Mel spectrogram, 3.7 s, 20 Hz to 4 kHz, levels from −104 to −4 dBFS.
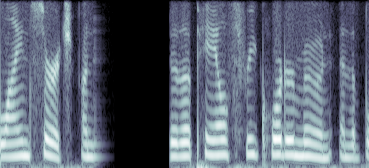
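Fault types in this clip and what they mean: Call audio freeze: from 0.94 to 1.71 s the speech stops advancing. The last sound is drawn out into a short fading buzz or hiss, then about 0.63 s of near silence, before the talk resumes exactly where it left off. The likely cause is a jitter buffer running dry while packets were held up, so about 0.75 s was inserted rather than lost, and everything afterward arrives that much later, within the 4 kHz band of the G.711 mu-law call path.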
